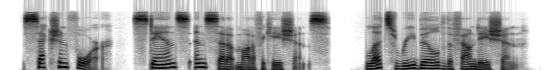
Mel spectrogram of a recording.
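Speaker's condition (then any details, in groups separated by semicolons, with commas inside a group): No condition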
